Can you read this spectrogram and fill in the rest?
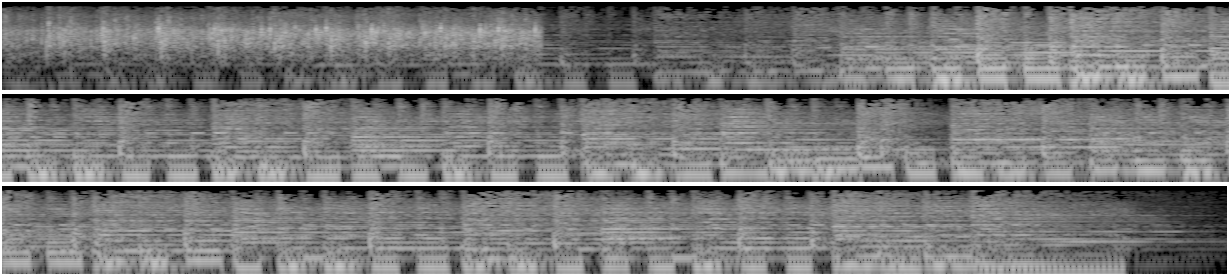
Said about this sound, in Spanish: Un fuerte aplauso para todos vosotros y para los ponentes.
